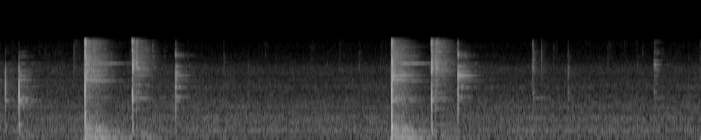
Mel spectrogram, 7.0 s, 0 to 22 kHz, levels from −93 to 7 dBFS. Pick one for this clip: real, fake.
real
